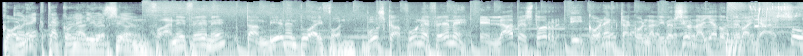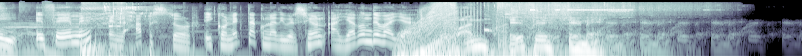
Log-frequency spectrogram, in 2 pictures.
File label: promo fun fm app store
